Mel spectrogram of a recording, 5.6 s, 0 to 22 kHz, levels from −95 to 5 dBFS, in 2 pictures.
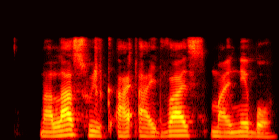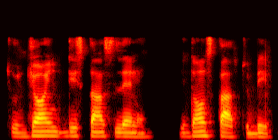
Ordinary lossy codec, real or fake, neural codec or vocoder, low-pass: none; fake; codec, 16 kHz, 4 kbps, X-Codec, HuBERT features, trained on balanced general audio; 7.2 kHz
